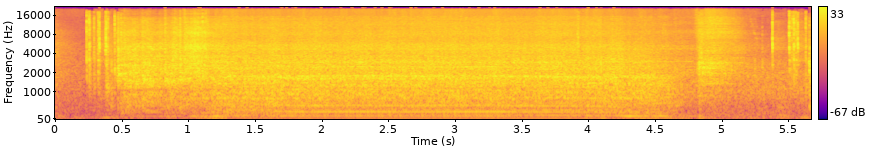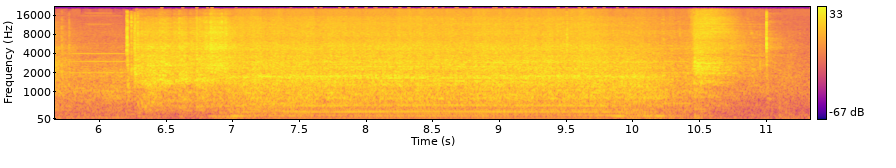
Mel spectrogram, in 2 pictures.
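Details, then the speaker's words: 2013 Dodge Grand Caravan no-crank fault after temporary wiring fix (tab bent): starter whirs briefly, engine catches promptly to smooth idle, twice with the same clean start. "Some great a dirt bag stuff right there. Stand by. It should crank now."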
